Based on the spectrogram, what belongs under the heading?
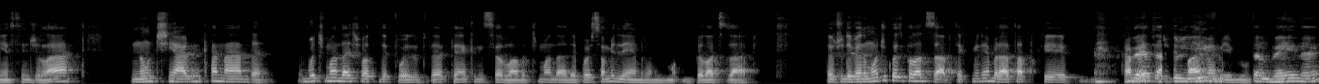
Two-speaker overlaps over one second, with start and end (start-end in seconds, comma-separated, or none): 11.2-12.6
